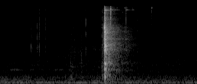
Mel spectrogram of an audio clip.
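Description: An antler knocks once against a hard object.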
